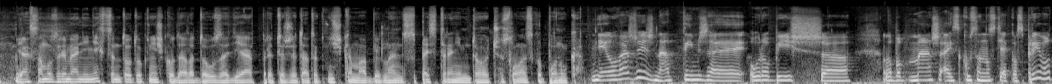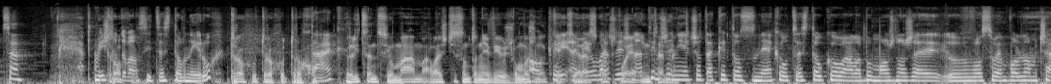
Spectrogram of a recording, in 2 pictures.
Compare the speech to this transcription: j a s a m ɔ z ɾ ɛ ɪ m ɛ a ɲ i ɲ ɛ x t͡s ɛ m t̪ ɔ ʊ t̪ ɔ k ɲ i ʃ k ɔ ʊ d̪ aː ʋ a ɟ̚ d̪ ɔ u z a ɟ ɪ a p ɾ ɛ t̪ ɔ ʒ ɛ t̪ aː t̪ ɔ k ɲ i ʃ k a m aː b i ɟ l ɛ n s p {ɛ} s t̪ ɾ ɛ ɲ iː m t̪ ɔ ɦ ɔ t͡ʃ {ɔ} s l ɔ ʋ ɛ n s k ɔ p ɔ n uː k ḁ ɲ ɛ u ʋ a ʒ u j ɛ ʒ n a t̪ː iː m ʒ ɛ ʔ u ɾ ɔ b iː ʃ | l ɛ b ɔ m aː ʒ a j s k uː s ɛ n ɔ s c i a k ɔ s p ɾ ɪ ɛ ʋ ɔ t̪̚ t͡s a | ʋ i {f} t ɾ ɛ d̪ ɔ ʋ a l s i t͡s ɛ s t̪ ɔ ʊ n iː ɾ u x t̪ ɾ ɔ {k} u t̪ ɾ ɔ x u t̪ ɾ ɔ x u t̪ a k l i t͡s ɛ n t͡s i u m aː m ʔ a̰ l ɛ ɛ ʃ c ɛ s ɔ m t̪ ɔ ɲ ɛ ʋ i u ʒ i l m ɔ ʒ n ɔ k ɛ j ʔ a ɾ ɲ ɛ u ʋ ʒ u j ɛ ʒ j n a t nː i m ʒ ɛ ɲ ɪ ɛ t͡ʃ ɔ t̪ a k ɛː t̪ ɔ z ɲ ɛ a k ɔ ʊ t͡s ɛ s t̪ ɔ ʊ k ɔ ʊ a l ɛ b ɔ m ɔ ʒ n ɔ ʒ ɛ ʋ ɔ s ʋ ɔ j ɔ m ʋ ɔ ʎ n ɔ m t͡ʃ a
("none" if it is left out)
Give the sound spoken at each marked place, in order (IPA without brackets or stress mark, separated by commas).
ɛ, ɔ, ʃ, x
